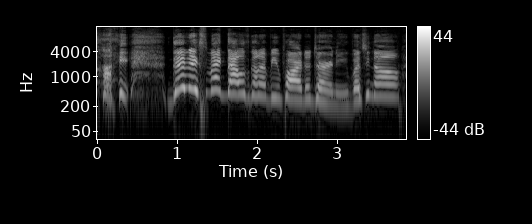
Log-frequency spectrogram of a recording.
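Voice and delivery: laughing through the words; half laughing, half crying as she tells it. Real, not acted. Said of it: "It's a damn shame".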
